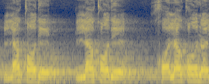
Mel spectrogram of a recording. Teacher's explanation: خا کی آواز موٹی ہوگی، حلق سے ادا کریں گے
